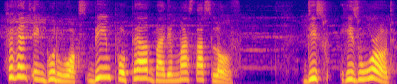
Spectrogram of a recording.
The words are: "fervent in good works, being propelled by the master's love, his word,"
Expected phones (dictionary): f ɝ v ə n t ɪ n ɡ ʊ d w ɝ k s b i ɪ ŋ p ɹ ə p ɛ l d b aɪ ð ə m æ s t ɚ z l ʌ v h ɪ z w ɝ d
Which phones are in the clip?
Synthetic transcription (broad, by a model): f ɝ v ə n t ɪ n ɡ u d w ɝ k s b i ɪ ŋ p ɹ ə p ɛ l d b aɪ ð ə m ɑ s t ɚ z l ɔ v h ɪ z w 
